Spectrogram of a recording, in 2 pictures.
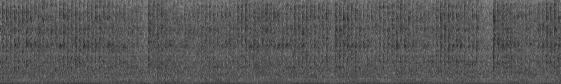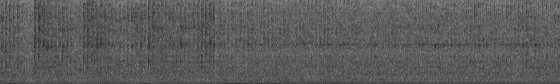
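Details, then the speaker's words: Certified self-propelled push mower that sat over a year, running after a spray into the carb throat: single cylinder running unevenly with surging beats and dips; rough running from a clogged carburetor main jet. "all right guys so uh the engine wasn't running as smoothly as I'd like to"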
